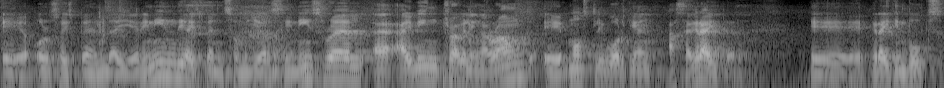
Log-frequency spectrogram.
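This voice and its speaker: With an Argentine accent, a man speaks at a medium pitch and moderate pace, with ordinary pitch variation and audible room echo. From Argentina. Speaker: author. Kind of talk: book presentation talk. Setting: live audience at a coworking space. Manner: halting.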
